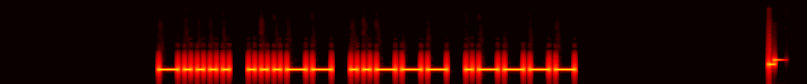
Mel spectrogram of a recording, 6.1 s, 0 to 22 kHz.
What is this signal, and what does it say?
Morse code, heard as a keyed tone, about 25 wpm, 700 Hz. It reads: 6321
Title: Numbers - 4-Digit 25wpm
